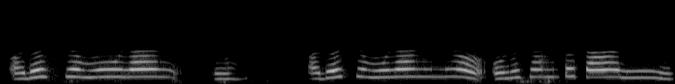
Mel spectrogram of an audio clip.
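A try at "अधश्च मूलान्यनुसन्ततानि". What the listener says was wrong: না না না, মূল আপনাকে ভাঙতে হবে না কোথাও, একসঙ্গে অধশ্চ মূলা আকারে অনেকক্ষণ টেনে নেবেন। অধশ্চ মূলান্যনুসন্ততানি, বলুন আবার।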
